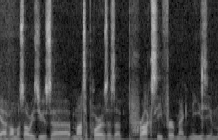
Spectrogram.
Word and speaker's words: Montipora: with a substantial population of monoporos or as you say it very so eloquently montipora's that's the scientific pronunciation for those of you that are uninitiated um yeah usually from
